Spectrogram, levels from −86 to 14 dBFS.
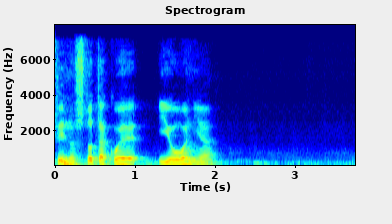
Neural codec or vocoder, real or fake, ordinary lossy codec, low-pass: codec, 16 kHz, 0.9 kbps, LongCat-Audio-Codec; fake; AAC, 48 kbps; 7.2 kHz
